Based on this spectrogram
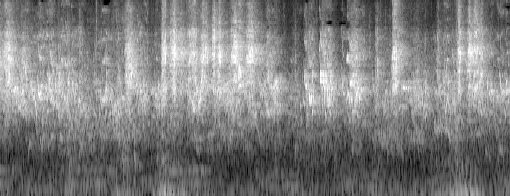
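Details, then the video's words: Budgerigars singing during mating: dense, continuous high chattering warble of many overlapping chirps and squawks, pulsing in bursts throughout, with no other clear sounds. "Budgies Parakeet Singing | Budgies mating | Budgies birds chirping sound"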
